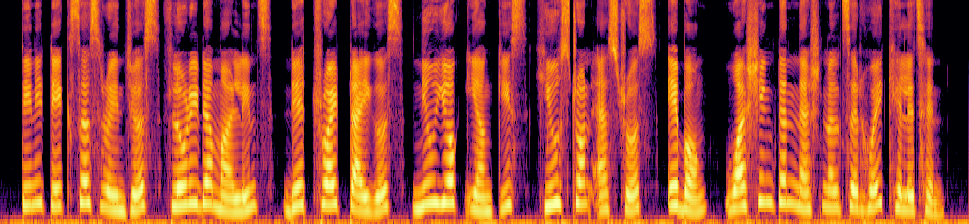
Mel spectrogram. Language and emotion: Bengali, neutral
